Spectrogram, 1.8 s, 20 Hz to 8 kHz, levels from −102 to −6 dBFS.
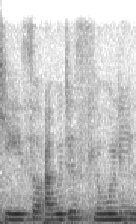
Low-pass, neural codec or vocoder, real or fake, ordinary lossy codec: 7.2 kHz; none; real; none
